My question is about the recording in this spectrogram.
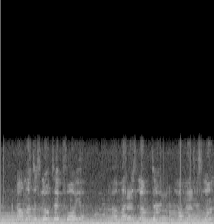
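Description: Live pop song over a PA: a woman singing into a microphone over a band with a steady, heavy bass and sustained keyboard notes.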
